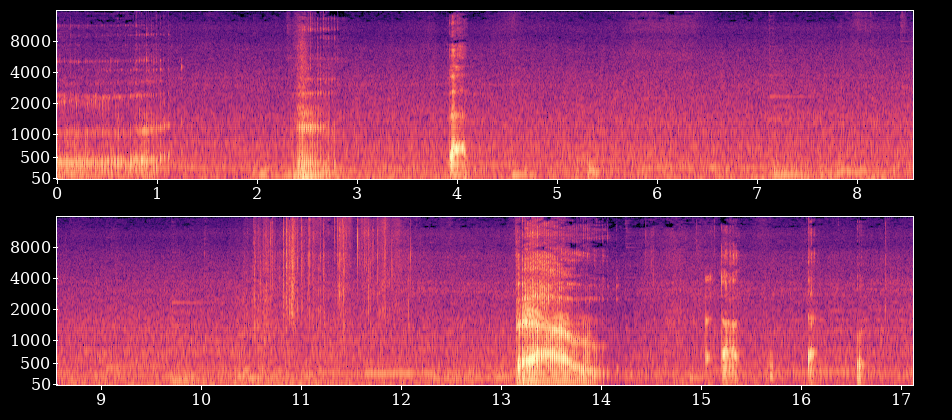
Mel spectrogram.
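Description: A few short bursts and one louder, longer belch-like sound over background music, fitting burping.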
